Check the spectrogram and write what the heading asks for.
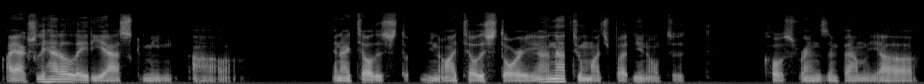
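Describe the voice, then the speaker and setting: A man in his forties from Texas, talking through his career in a halting way, with many fillers and restarts, over a video call. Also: deep voice, steady tone, creaky, dry recording, clean studio sound. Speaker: guest speaker. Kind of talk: casual career talk.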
